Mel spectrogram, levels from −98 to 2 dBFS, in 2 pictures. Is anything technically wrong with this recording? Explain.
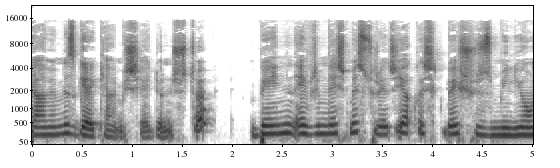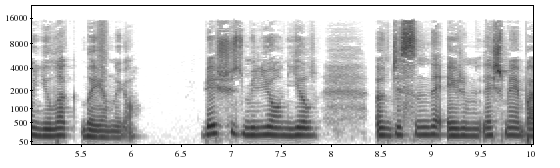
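Yes. At 5.63–5.77 s, just after "milyon yıla", a wireless microphone noise hit occurs: the FM radio link fades through reflection cancellation, so receiver noise surges into a brief static swish. It shows as a broadband vertical smear on a spectrogram and a ragged burst in the waveform.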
